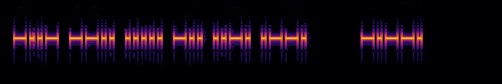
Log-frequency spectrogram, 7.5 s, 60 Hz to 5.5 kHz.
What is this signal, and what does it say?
Morse code, heard as a keyed tone, about 20 wpm, 700 Hz. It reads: XZ5DFP <KN>
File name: UK MASTER QSOs TRAINING / 20WPM / UK MASTER QSOs 0025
